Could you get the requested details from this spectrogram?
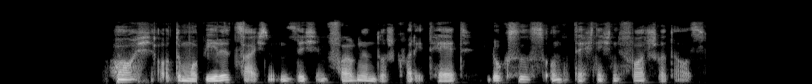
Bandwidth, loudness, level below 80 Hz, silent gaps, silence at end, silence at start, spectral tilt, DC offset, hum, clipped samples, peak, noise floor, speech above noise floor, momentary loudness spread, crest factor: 8 kHz; -21 LUFS; -58 dBFS; none; 1.1 s; 1.1 s; -5 dB/octave; under 0.1%; none; under 0.1%; -2 dBFS; under -90 dBFS; over 70 dB; 10 LU; 20 dB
